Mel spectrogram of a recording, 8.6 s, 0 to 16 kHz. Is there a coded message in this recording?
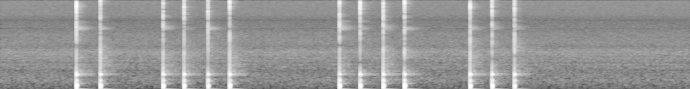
Yes: tap code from 1.0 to 6.5 s, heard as knocks on a wall, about 4 knocks a second. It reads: IS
